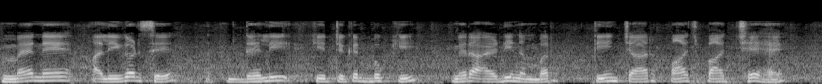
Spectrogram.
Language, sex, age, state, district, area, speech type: Urdu, male, 30-45, Uttar Pradesh, Aligarh, urban, spontaneous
